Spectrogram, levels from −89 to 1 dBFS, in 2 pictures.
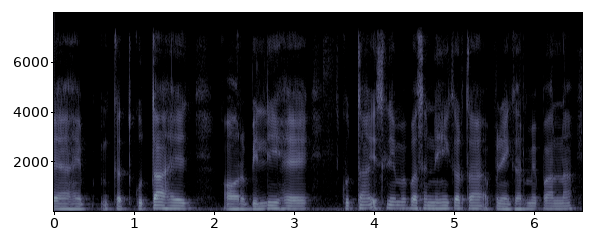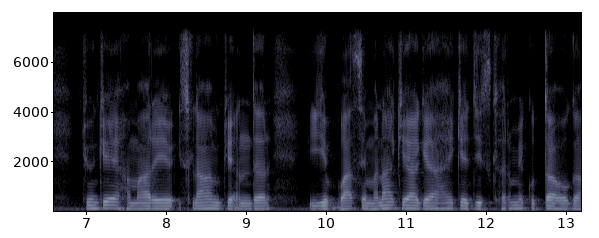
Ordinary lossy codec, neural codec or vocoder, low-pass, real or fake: none; none; 7.2 kHz; real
